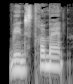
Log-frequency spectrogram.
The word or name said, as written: venstremand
